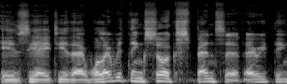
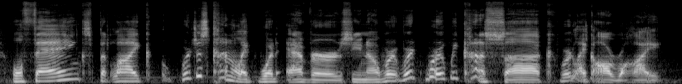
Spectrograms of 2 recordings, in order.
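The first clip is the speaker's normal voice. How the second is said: sing-song, put-on Californian accent; 3 semitones higher than usual. Imagining a reply to give them, in a put-on Californian accent. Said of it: "Let me do my best Californian voice".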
